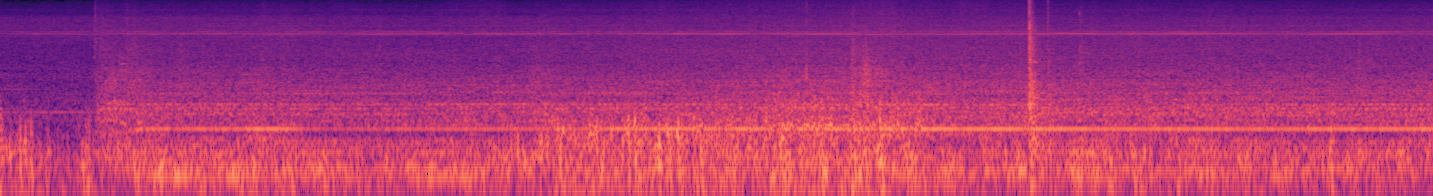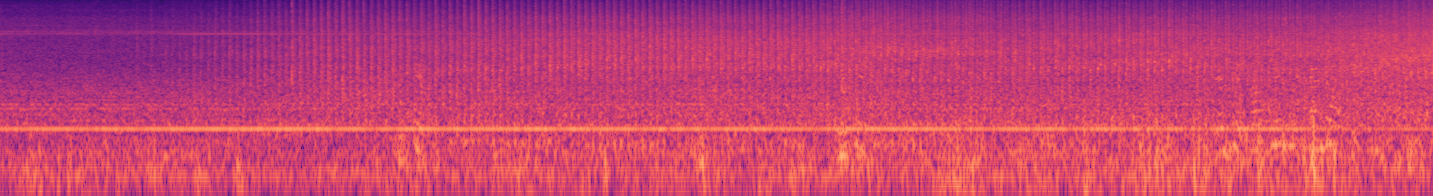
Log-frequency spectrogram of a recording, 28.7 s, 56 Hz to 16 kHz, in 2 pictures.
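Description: An automatic flatbed rug beating and de-dusting machine starts up about a second in and runs with a steady hum from its motors and spinning beater shafts. From about 17 s a loud rattling hiss is added and grows, as the rug is fed in and beaten.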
